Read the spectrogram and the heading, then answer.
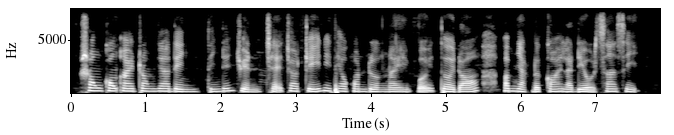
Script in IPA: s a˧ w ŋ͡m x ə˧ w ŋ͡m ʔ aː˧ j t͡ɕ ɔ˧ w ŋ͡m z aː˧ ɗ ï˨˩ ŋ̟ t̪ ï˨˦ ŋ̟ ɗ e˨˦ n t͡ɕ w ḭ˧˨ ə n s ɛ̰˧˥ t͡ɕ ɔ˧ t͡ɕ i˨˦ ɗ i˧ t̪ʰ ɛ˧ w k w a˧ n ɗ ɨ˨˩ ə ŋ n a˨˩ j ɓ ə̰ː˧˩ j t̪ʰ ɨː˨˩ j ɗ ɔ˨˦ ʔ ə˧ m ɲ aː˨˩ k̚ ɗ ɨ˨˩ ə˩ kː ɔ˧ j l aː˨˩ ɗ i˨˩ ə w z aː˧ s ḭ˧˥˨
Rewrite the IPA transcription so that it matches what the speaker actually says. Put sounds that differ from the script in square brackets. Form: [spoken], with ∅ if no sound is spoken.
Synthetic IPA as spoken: s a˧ w ŋ͡m x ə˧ w ŋ͡m ʔ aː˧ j t͡ɕ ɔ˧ w ŋ͡m z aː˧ ɗ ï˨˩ ŋ̟ t̪ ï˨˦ ŋ̟ ɗ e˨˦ n t͡ɕ w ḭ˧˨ ə n s ɛ̰˧˥ t͡ɕ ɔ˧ t͡ɕ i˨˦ ɗ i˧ t̪ʰ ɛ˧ w k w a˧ n ɗ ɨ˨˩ ə ŋ n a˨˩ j ɓ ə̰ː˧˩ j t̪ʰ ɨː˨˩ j ɗ ɔ˨˦ ʔ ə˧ m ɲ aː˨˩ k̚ ɗ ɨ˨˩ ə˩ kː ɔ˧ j l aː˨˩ ɗ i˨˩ ə w [s] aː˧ s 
